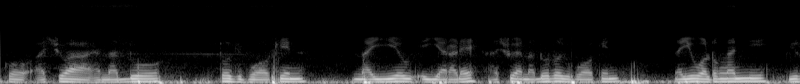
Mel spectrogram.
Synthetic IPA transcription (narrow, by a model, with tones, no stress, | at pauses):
kɔ˨a˨ʃwa˦˨ɛ˨na˨do˦to˦ki˨pɔ˨kɪ˦nːa˨je˦e˨ja˨ɾa˨ɾɛ˦a˨ʃwa˦ɛ˨na˨do˦to˦ki˨pɔ˨kɪ˦nːa˨ji˦wɔ˨tu˦ŋa˦nːi˦pi˦ɾ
